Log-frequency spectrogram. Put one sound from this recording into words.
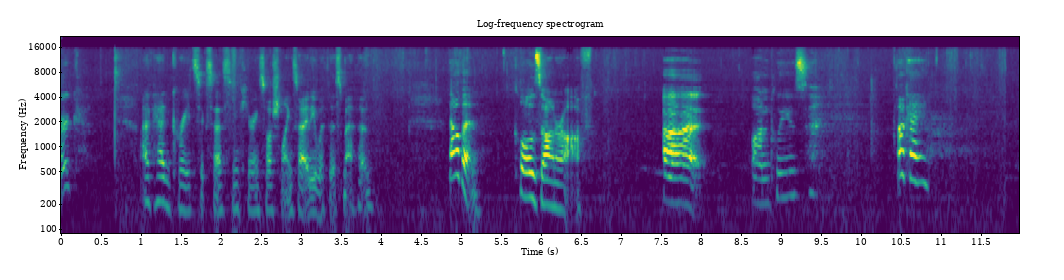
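A woman talks calmly and cheerfully, close by.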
